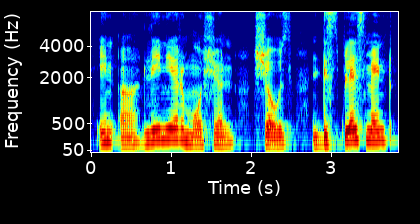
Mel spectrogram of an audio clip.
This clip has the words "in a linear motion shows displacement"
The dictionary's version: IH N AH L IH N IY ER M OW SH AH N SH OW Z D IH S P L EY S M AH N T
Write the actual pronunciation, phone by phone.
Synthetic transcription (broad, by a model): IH N AH L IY N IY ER M OW SH AH N SH OW Z D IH S P L EY S M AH N T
